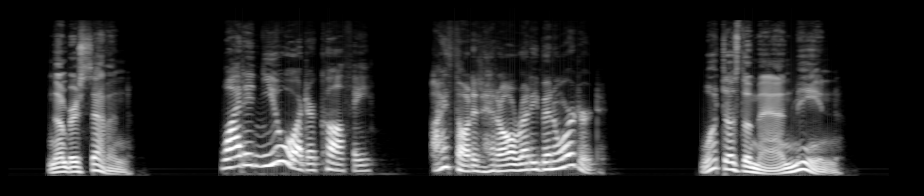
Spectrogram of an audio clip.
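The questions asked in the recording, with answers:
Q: What does the man mean?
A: He thought someone had already ordered coffee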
